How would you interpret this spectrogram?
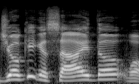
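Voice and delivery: high, loud voice breaking nastily mid-phrase. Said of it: "my voice just cracked nasty".

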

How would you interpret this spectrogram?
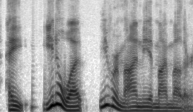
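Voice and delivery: offhand, casual, nonchalant, breezy sing-song. Suggesting what to say to some random person, nonchalant. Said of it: "just like say it so nonchalant".

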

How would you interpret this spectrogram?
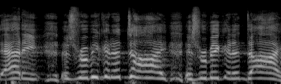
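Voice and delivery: mock weepy, upset child voice, high and tearful. Retelling the kids asking about the sick family bird: imitating crying kids. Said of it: "the kids are crying".

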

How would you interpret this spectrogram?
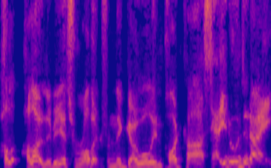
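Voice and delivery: announcer-style on-air radio voice. Introducing himself to a LinkedIn contact and his podcast, in a radio voice. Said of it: "I use my radio voice as well".

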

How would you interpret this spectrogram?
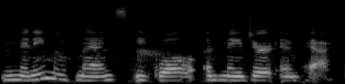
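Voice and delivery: normal talking voice

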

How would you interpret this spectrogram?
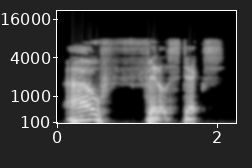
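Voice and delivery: muttered, muttering under the breath. Narrator reads Tiggy reacting as a new voice interrupts a story, muttering. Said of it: "Tiggy muttered".

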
